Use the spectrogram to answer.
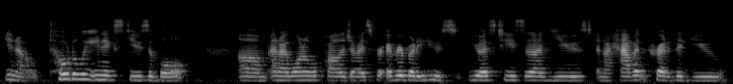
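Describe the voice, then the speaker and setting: A woman's voice: medium pitch, flat delivery, fairly quick. A young woman making a casual vlog to her viewers, rambling and apologetic with lots of ums and likes. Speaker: YouTuber making song covers.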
